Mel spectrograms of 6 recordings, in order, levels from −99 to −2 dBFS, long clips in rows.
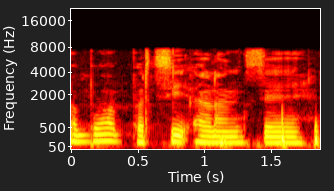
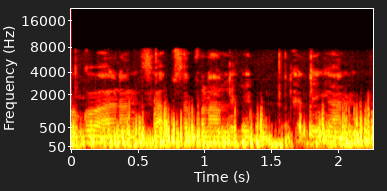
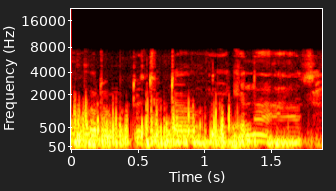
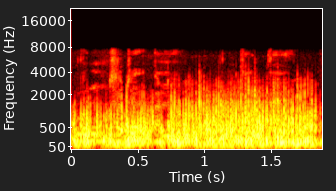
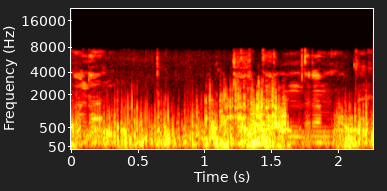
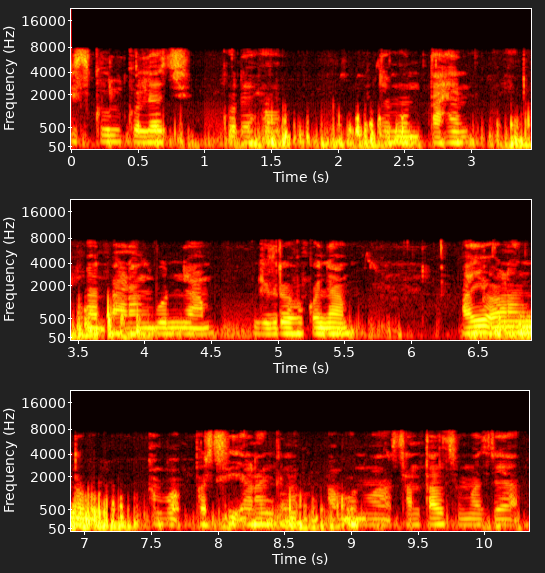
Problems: constant background noise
